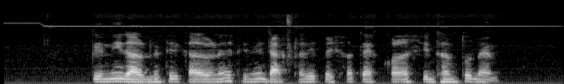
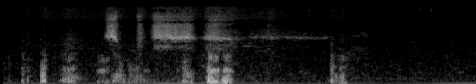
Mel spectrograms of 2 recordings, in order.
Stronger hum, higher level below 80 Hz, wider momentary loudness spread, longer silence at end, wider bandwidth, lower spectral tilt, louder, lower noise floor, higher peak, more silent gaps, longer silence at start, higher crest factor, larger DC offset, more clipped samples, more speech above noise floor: first, 50 Hz at -50 dBFS vs none; about the same, -46 dBFS vs -46 dBFS; second, 14 LU vs 21 LU; first, 0.65 s vs 0.1 s; second, 11.5 kHz vs 16.5 kHz; first, -6.5 dB/octave vs -4 dB/octave; first, -18 LUFS vs -28 LUFS; second, -46 dBFS vs -56 dBFS; first, 0 dBFS vs -8 dBFS; neither; first, 0.45 s vs 0.2 s; second, 18 dB vs 24 dB; neither; neither; about the same, 28 dB vs 30 dB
